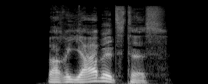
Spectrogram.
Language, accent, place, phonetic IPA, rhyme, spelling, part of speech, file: German, Germany, Berlin, [vaˈʁi̯aːbl̩stəs], -aːbl̩stəs, variabelstes, adjective, De-variabelstes.ogg
- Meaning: strong/mixed nominative/accusative neuter singular superlative degree of variabel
